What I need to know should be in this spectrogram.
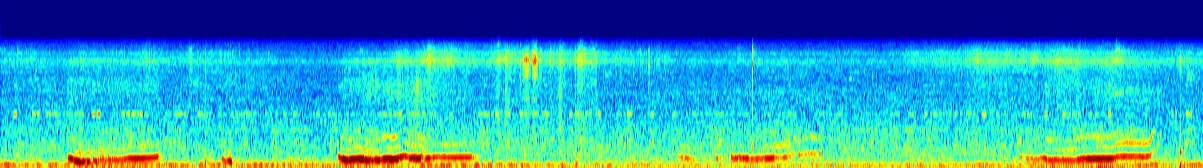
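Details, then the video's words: A sleeping cat named Alex (Moo) snoring. Wavering nasal whistle-like tones come with each breath, roughly every four seconds, some rising and some falling. A constant low electrical-sounding hum runs underneath. "Alex (Moo) cat snoring!"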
